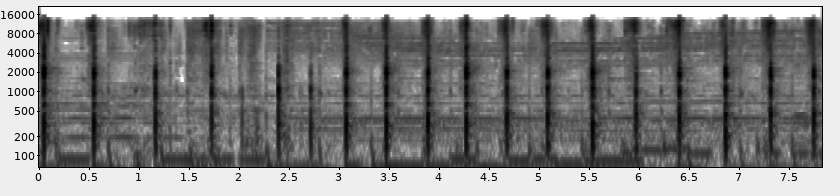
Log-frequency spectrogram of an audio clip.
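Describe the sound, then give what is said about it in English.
A knife thinly slices about a quarter cup of garlic cloves. Many crisp, evenly spaced cuts strike the board at roughly two per second, each a sharp click that fades quickly, with no voices. “Okay, now we're going to take about 1/4 cup of garlic cloves. We're going to slice these nice and thin.”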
